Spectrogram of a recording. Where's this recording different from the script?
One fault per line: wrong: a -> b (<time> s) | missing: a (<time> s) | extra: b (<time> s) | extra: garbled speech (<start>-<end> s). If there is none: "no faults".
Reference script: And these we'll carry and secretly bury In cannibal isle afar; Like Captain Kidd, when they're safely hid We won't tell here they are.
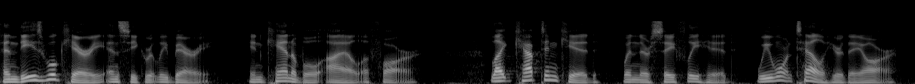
no faults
